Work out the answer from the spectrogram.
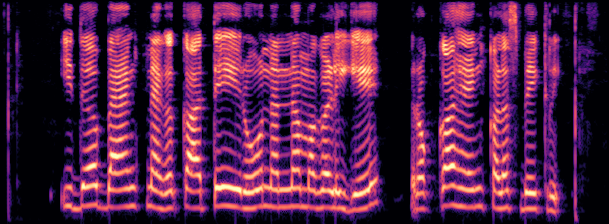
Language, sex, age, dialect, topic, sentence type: Kannada, female, 18-24, Dharwad Kannada, banking, question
